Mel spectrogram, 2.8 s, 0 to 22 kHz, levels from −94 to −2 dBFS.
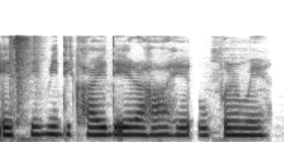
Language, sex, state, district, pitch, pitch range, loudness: Hindi, female, Arunachal Pradesh, Longding, 205 Hz, 200-210 Hz, -15 LUFS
